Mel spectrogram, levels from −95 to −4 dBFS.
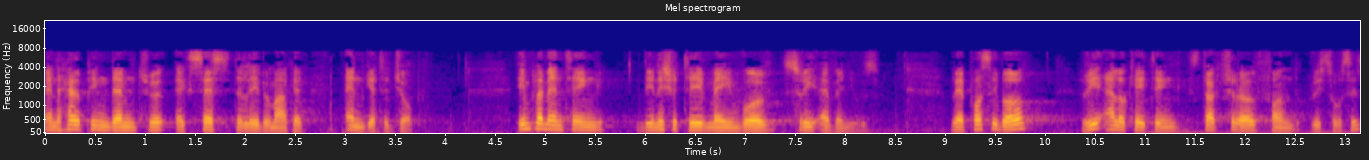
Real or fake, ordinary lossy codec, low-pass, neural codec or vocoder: real; none; 7.2 kHz; none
